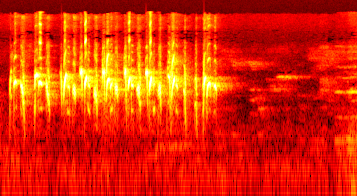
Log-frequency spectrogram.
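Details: Yellow-vented bulbul song intended to provoke rival bulbuls to answer furiously: about two seconds of rapid, bubbly, chattering phrases of mid-pitched notes, then quiet.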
